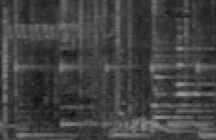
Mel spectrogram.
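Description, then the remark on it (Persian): A pigeon coos in low, throaty bursts, three rolling coos spaced across the moment, clear over a faint background. “کبوترتون تو این کار هیچ کمکی نمیکنه.”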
